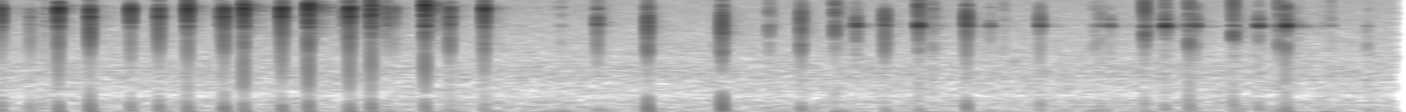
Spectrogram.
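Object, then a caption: Small plastic bottle of glitter liquid. A small clear plastic bottle filled with purple glitter liquid and topped with a pink cap is held in the hand and tapped and scratched with long nails. A rapid, uneven series of sharp, bright clicks and scratchy ticks sounds, each dying away almost instantly, with the denser, louder tapping early in the clip.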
